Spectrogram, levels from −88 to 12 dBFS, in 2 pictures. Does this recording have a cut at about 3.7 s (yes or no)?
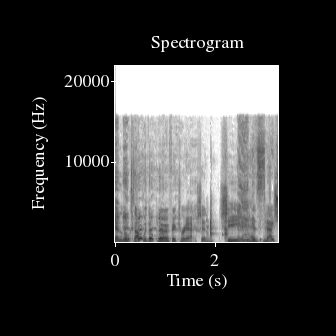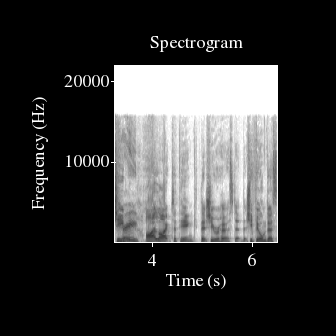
no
